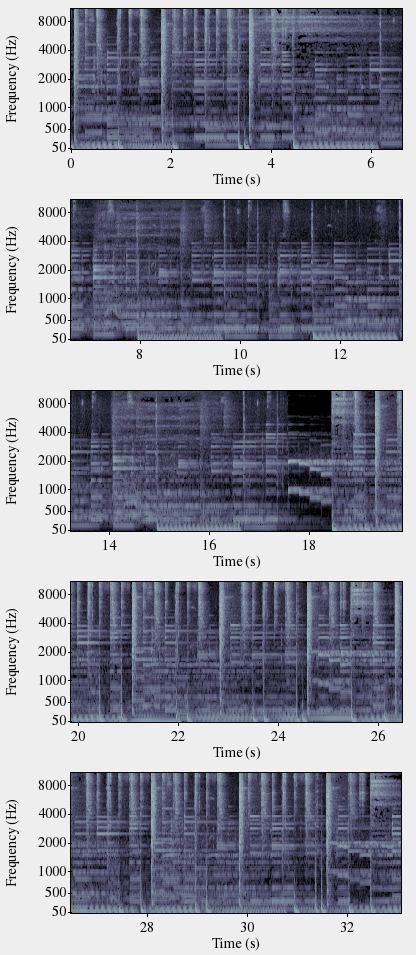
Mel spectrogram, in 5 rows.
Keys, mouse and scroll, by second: 1.6-2.4 typing, 4.1 Return, 7.1-7.5 scroll up 2, 8.1 shift+g, 8.8 middle click, 9.3 shift+g, 10.1 alt+middle click, 12.7-14.2 alt+drag, 14.2 &, 14.8-16.3 drag, 19.3 Delete, 19.8 shift+g.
